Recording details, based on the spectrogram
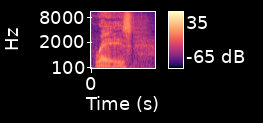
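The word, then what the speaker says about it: reis: lady hails from the portuguese pennies or reys pronounced rays are prodigious it takes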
